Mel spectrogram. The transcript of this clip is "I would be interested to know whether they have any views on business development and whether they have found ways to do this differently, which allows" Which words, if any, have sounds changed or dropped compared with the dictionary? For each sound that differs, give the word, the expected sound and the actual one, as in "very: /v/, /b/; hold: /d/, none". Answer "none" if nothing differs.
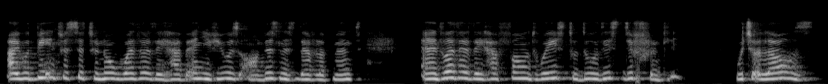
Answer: none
